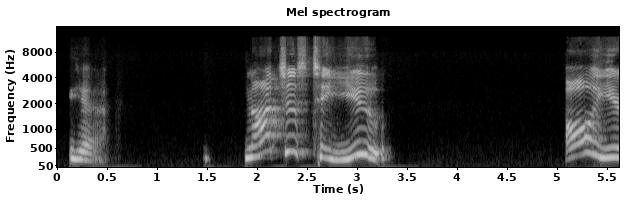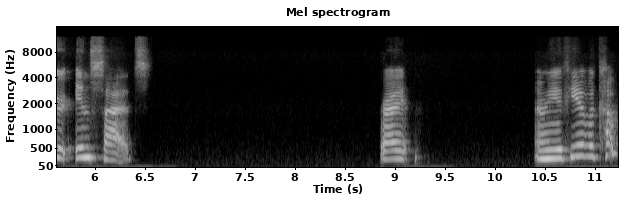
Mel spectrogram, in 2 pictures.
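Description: A middle-aged woman speaks with animation in short bursts, heard through an online call.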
